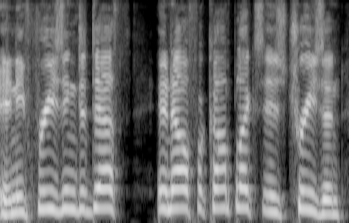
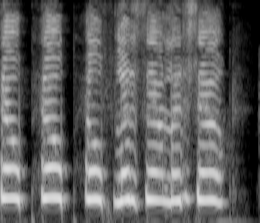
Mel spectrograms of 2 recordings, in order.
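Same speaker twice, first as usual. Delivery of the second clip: very high, squeaky, pleading put-on voice, repeated; 10 semitones higher than usual. Playing the ones trapped in the cells, in a high-pitched voice. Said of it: "with a high pitched voice".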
